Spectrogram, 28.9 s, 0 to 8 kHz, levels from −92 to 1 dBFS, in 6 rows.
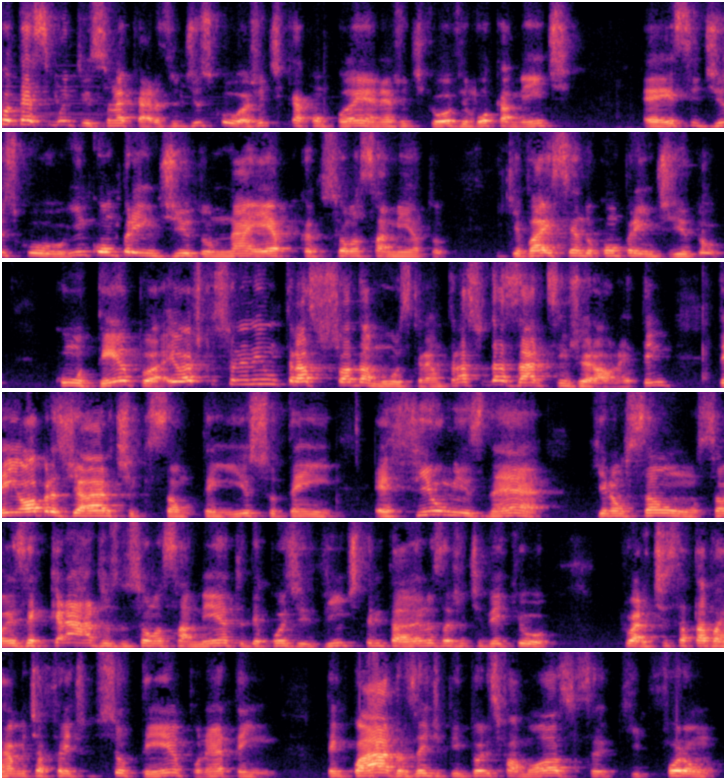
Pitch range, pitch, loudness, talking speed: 150-180 Hz, 165 Hz, -19 LUFS, 220 wpm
